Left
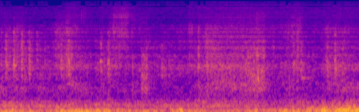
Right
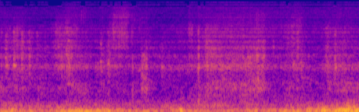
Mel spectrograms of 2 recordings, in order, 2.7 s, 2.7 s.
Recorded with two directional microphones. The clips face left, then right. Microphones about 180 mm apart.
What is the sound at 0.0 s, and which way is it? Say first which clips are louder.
Vehicle: left 3 dB; 90° left.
